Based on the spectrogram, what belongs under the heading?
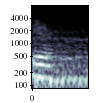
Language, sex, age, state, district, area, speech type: Hindi, male, 18-30, Uttar Pradesh, Azamgarh, rural, read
